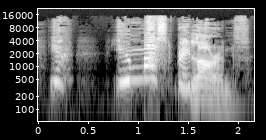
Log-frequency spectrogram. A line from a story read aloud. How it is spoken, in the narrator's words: she cried distractedly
